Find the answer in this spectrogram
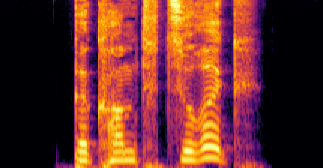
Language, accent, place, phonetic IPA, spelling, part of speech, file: German, Germany, Berlin, [bəˌkɔmt t͡suˈʁʏk], bekommt zurück, verb, De-bekommt zurück.ogg
- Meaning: inflection of zurückbekommen: 1. third-person singular present 2. second-person plural present 3. plural imperative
